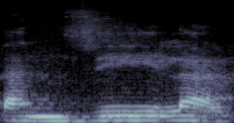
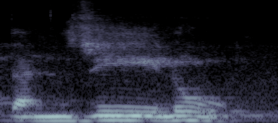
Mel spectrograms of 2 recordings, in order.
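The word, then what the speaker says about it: تنزيل: Sebagian ahli tafsir membaca ayat ini menggunakan kata tanzilal pakai fathah. Sebagian ulama mengatakan membacanya tanzilu.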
